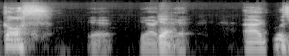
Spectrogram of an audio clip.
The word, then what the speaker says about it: Gaussian: how you say it gaussian that's how i prefer that that's how i pronounce it anyway it's like goss yeah yeah yeah uh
